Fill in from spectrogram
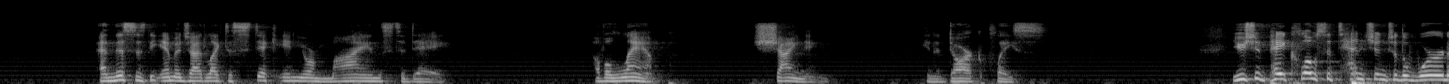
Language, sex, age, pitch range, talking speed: English, male, 30-49, 105-170 Hz, 120 wpm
